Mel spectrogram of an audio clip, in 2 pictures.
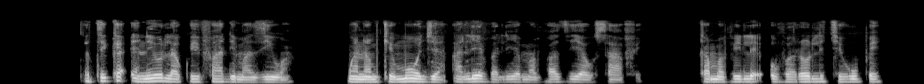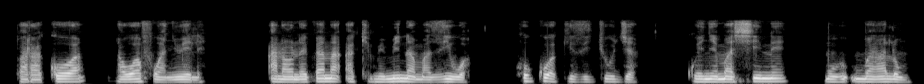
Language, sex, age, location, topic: Swahili, male, 25-35, Nakuru, agriculture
